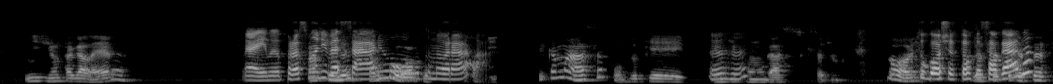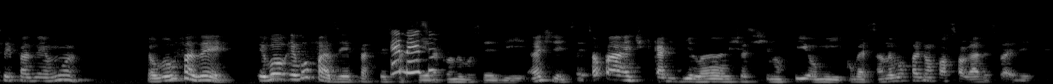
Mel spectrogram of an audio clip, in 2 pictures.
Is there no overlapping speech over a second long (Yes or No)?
No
